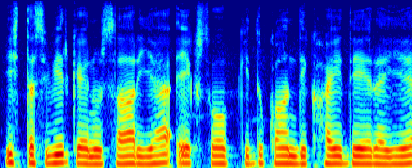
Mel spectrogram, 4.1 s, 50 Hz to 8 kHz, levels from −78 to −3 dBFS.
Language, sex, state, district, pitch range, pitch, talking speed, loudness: Hindi, male, Uttar Pradesh, Saharanpur, 130-140 Hz, 135 Hz, 190 wpm, -16 LUFS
